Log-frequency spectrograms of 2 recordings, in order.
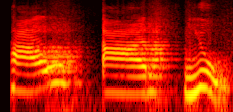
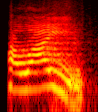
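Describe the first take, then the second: First: Very slow, each word separate; spelled-out reading; read as written. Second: Relaxed spoken "are" with the r dropped. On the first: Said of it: "इसको कैसे पढ़ेंगे". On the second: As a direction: glide "How are you" with "are" as "ah". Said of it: "आर का pronunciation गायब कर देना". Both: Shown as a demonstration.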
